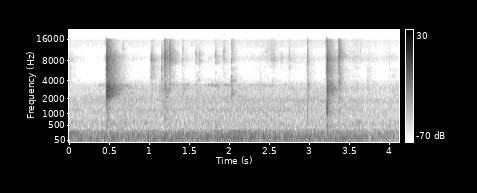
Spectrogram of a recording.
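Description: Two sharp clicks, about half a second in and again near the end, with a few fainter ticks between: the caps of DOMS felt-tip sketch pens being snapped on and pulled off as the pens are swapped, over a faint steady room hum.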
